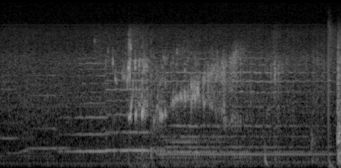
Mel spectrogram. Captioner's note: water sloshes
